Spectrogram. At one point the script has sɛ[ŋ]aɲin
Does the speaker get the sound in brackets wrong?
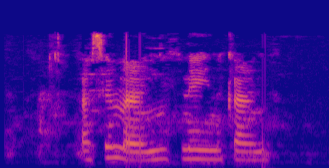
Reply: yes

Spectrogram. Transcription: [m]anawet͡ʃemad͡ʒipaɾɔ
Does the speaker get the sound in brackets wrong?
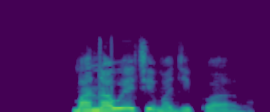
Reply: no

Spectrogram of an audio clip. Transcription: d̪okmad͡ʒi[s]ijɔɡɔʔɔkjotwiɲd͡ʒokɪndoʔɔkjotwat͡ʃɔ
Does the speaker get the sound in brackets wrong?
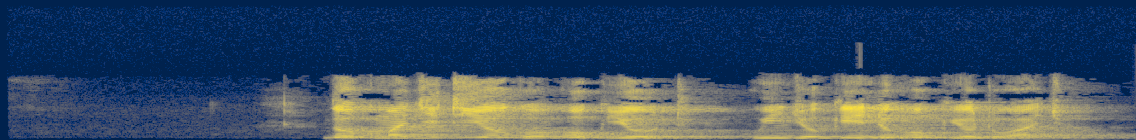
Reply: yes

